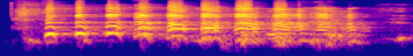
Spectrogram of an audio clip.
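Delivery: loud high burst of laughter. Real, not acted.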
